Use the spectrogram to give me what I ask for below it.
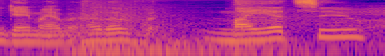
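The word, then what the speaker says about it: Maitetsu: oh here's a game I haven't heard of mayetsu it's spelled m-a-i-t-e-t-s-u pure station is launching July 26th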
